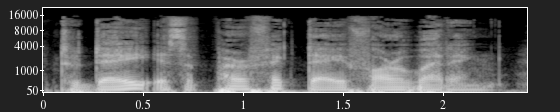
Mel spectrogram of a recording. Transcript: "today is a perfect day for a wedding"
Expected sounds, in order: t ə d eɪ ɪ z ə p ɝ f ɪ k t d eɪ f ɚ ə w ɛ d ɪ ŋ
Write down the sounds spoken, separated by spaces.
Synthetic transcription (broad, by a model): t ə d eɪ ɪ z ə p ɝ f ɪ k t d eɪ f ɚ ə w ɛ d ɪ ŋ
